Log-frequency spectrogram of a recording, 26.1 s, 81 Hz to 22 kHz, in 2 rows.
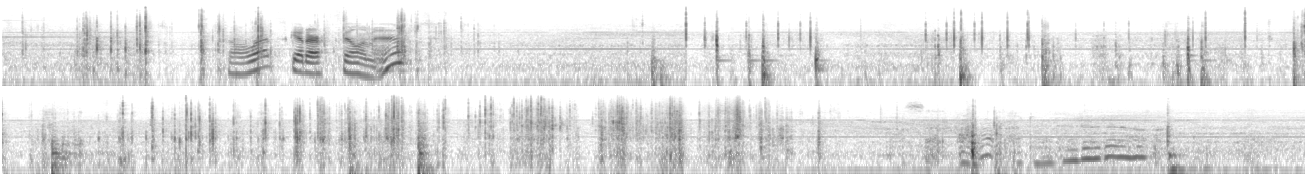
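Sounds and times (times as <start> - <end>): plastic packaging crinkling: 0.0 - 5.0, 11.6 - 22.1.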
